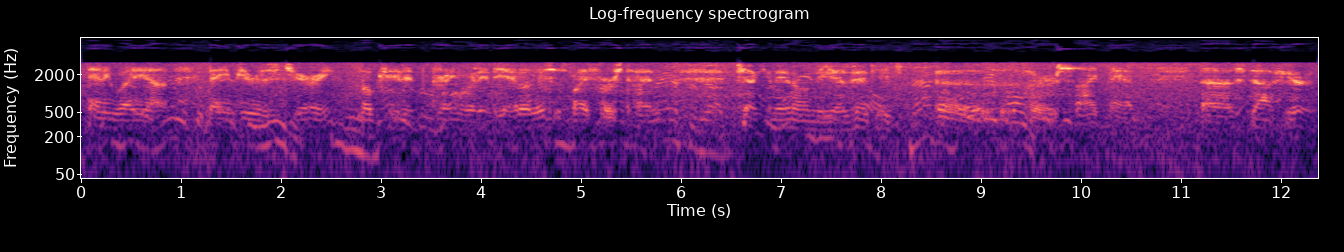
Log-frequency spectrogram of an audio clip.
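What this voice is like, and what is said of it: Hoarse, laryngitic voice. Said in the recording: “Got a bit of laryngitis here this morning”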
